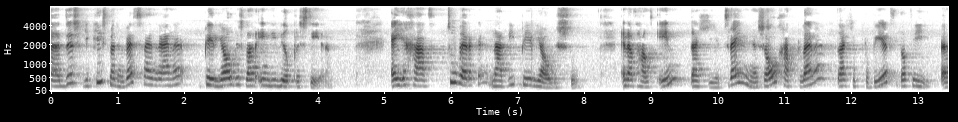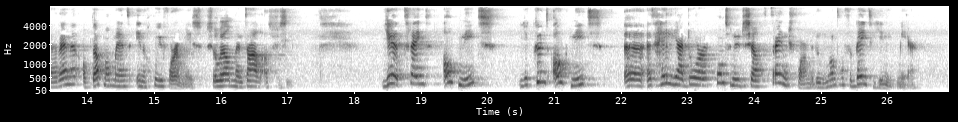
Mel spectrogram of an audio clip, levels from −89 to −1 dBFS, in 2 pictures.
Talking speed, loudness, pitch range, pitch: 155 wpm, -26 LUFS, 210-285 Hz, 235 Hz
